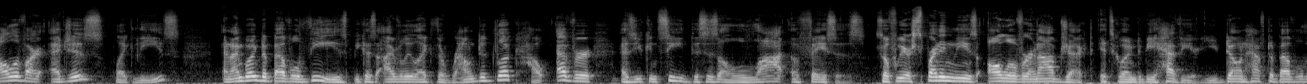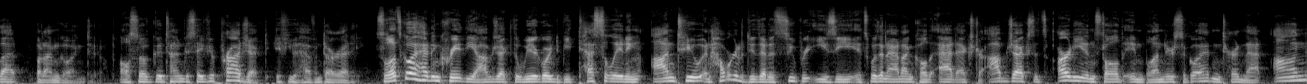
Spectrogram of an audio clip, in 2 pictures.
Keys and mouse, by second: 0.1 alt+shift+click, 0.5 middle click, 1.7 middle click, 2.5 shift+click, 3.4 ctrl+b, 8.6 middle click, 11.6 click, 12.7 middle drag, 13.8 middle click, 14.1 shift+middle click, 16.5 ctrl+s, 17.0 shift+a, 19.5 click, 23.3 click, 24.3 shift+a.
